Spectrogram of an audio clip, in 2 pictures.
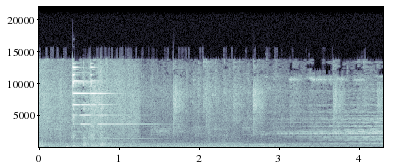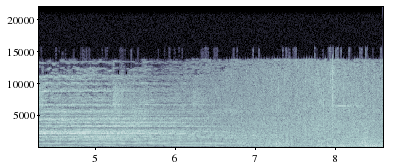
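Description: A thunderstorm in an audiobook scene, with steady heavy rain and deep rolling thunder that swells and fades, and loud, continuous ambience throughout.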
